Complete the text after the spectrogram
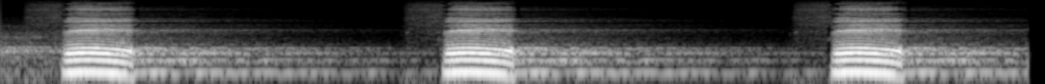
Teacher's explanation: اوپر کے دانتوں کا کنارہ نیچے کے ہونٹ سے مل کر فا ادا ہوتا ہے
